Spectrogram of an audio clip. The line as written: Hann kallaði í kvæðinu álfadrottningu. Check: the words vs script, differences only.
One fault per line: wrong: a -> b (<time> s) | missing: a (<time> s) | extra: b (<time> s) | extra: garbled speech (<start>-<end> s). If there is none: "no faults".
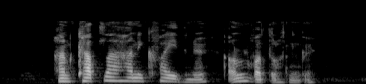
extra: hana (1.3 s)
